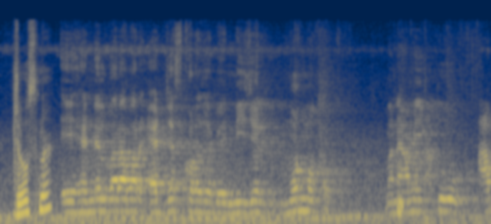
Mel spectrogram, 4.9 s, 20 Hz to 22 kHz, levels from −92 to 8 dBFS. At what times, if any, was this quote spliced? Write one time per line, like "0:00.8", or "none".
none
